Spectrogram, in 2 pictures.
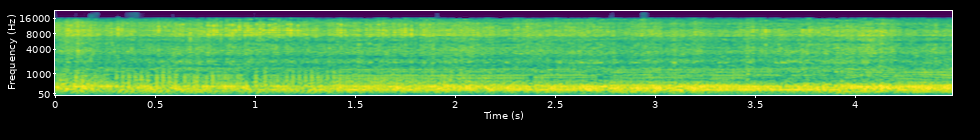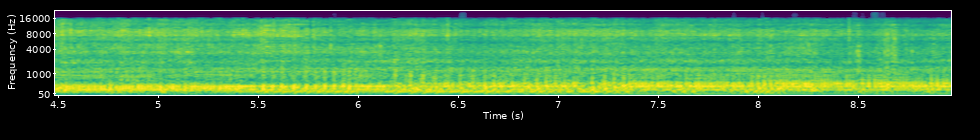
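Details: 2003 Murray single-stage two-stroke snow blower, first run in 5 years, working through snow: a steady, busy buzz holding an even pitch with no misses or surging; normal running under load.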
